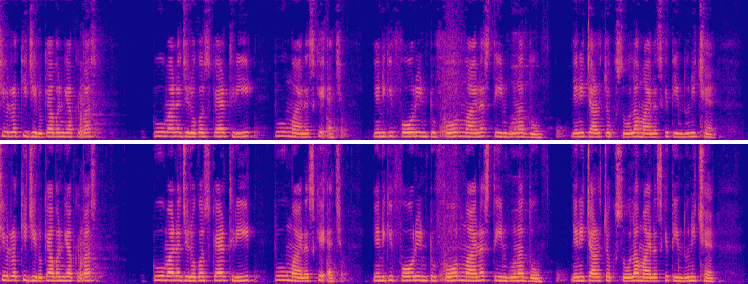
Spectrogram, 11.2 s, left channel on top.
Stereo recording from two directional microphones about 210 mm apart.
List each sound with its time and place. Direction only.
0.0 s speech: 50° right (ahead or behind)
